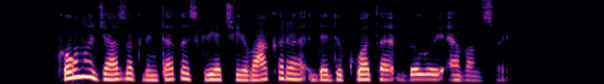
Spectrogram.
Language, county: Lithuanian, Kaunas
